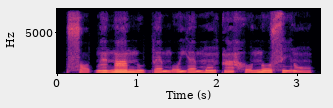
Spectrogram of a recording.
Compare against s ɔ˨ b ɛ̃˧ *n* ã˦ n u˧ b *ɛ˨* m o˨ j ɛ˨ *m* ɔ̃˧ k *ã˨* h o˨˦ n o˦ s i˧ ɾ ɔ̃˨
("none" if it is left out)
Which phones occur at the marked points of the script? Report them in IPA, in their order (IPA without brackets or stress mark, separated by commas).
n, ɛ˨, m, ã˨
